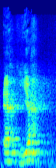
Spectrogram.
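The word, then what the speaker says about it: Eh-Yeh (אהיה): It is, in the Hebrew, it's pronounced Eh-Yeh, but we pronounce it Yahweh, right?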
